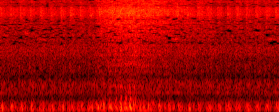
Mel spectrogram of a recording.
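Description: A motorcycle engine revs briefly.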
